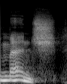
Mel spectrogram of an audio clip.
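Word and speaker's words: mensch: And he is, for lack of a better word, he's a mench. And I think that I think that's going to be in a hurray for Yiddish. Mench rhymes with bench.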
